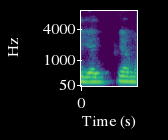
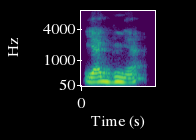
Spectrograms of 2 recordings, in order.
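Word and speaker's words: यज्ञ: As in different people pronounce it Some people pronounce it like ya, ugh, nya, yagna. Which is not correct.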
